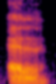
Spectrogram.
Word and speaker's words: al: which is where the the short a, can become pronounced like an e, so el.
